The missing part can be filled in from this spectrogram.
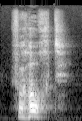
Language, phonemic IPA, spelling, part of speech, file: Dutch, /vərˈhoxt/, verhoogd, adjective / verb, Nl-verhoogd.ogg
- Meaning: past participle of verhogen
